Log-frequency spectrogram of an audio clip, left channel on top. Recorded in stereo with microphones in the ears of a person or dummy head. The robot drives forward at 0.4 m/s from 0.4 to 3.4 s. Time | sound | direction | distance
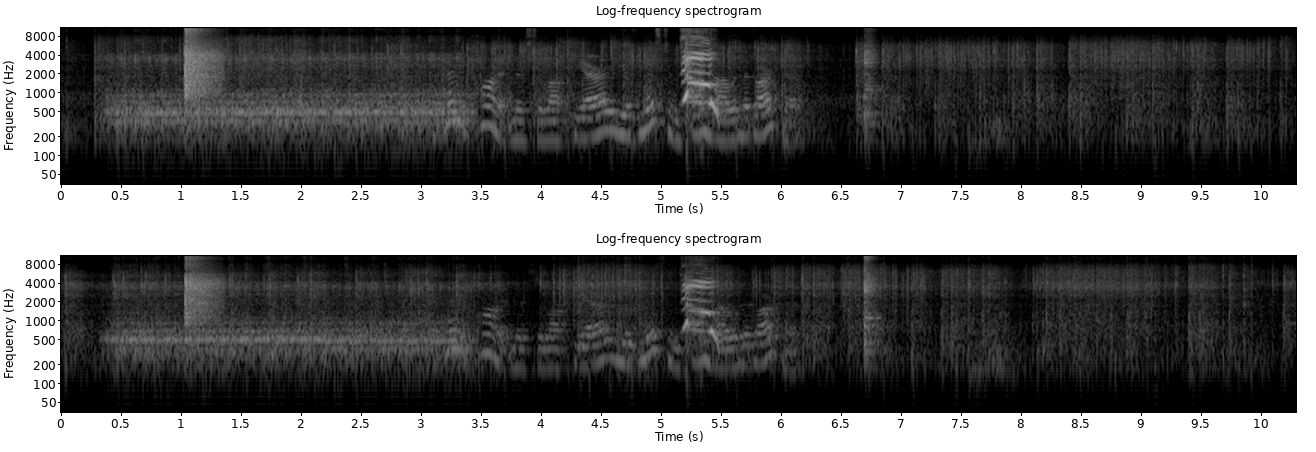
1.0 | a clap | 25° left (ahead or behind) | 0.6 m
3.1 | a woman speaking | 65° left (ahead or behind) | 1.7 m
5.2 | a shout | 40° left (ahead or behind) | 0.7 m
6.7 | a snare drum | 40° right (ahead or behind) | 1.8 m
